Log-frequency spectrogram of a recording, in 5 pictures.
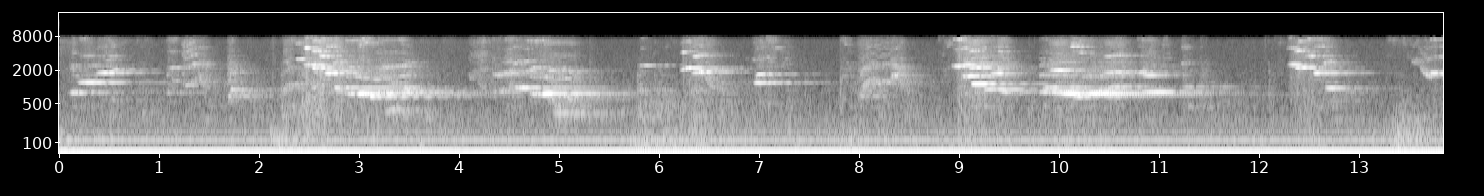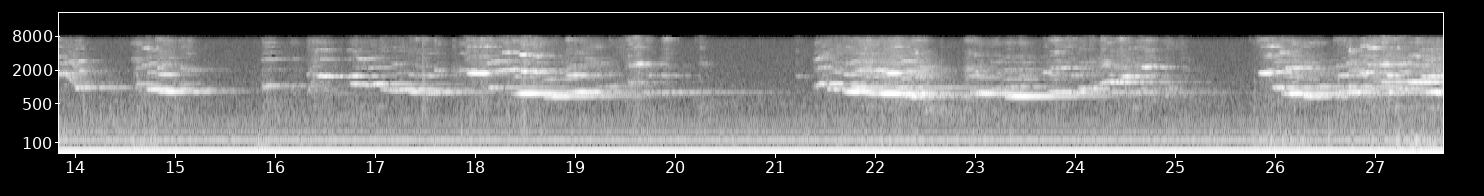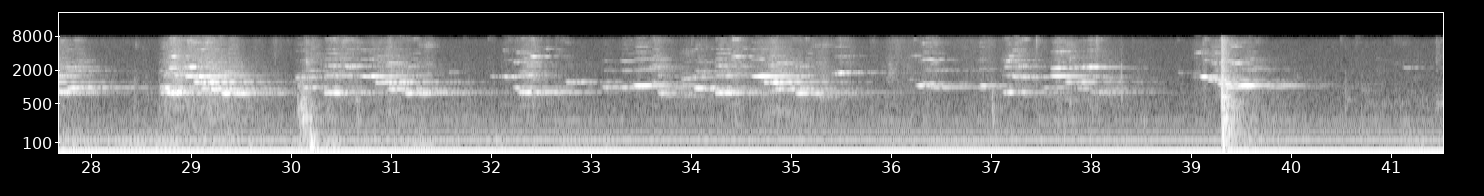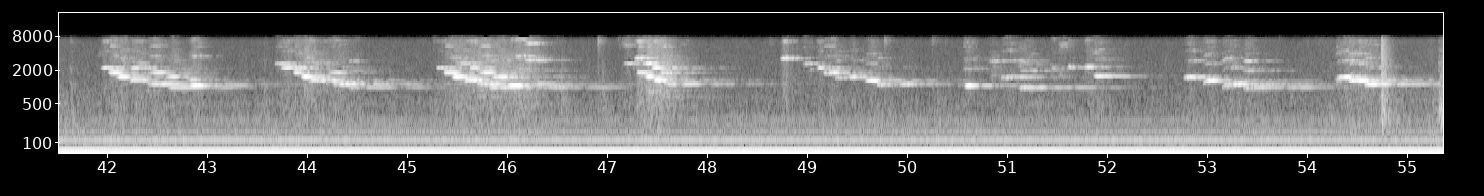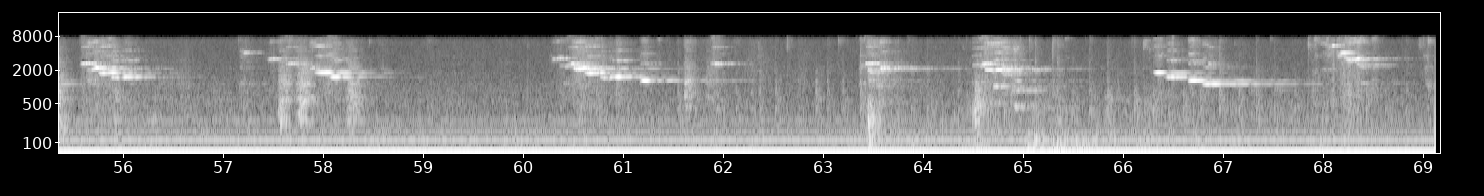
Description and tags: This is the second of two improvisations created by recording the strange sounds caused by the reverberation of the bird cage bars while cleaning it.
